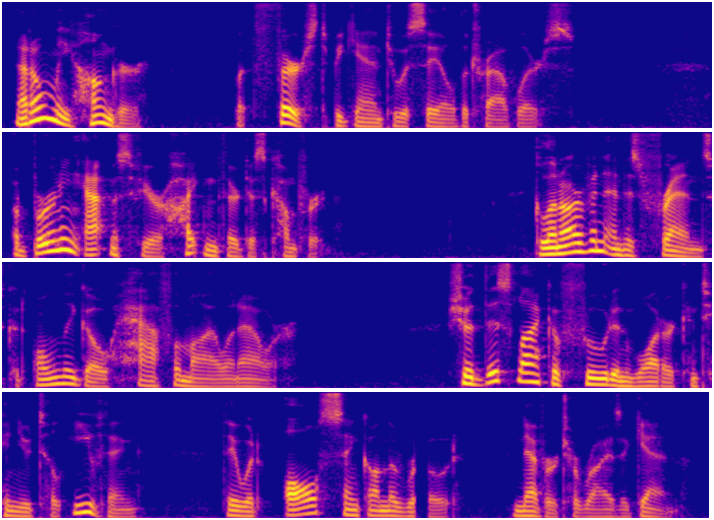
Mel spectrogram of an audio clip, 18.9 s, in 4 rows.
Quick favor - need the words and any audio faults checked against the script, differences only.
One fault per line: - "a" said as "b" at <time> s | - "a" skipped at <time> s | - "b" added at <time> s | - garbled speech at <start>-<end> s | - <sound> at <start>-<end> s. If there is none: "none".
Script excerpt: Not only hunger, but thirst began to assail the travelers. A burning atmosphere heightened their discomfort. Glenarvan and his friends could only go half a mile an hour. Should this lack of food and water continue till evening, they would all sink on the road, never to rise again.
- dropout at 16.9-17.0 s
